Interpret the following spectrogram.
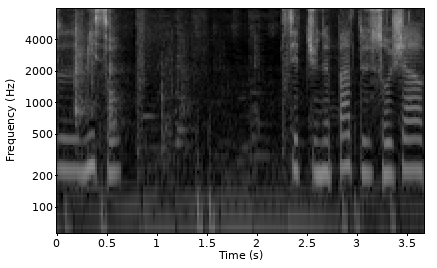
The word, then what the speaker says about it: miso: voici le missau japonais en France cela se prononce miso mais en réalité cela se prononce misso c'est une pâte de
